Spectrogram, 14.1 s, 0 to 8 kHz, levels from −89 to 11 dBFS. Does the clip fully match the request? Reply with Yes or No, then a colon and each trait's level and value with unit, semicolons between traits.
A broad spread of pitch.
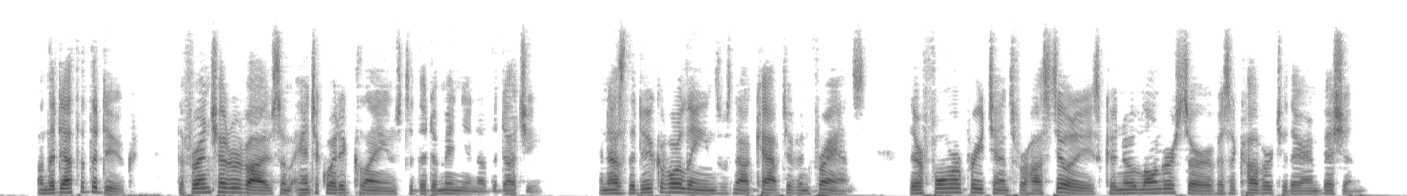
No: average, 3.8 semitones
